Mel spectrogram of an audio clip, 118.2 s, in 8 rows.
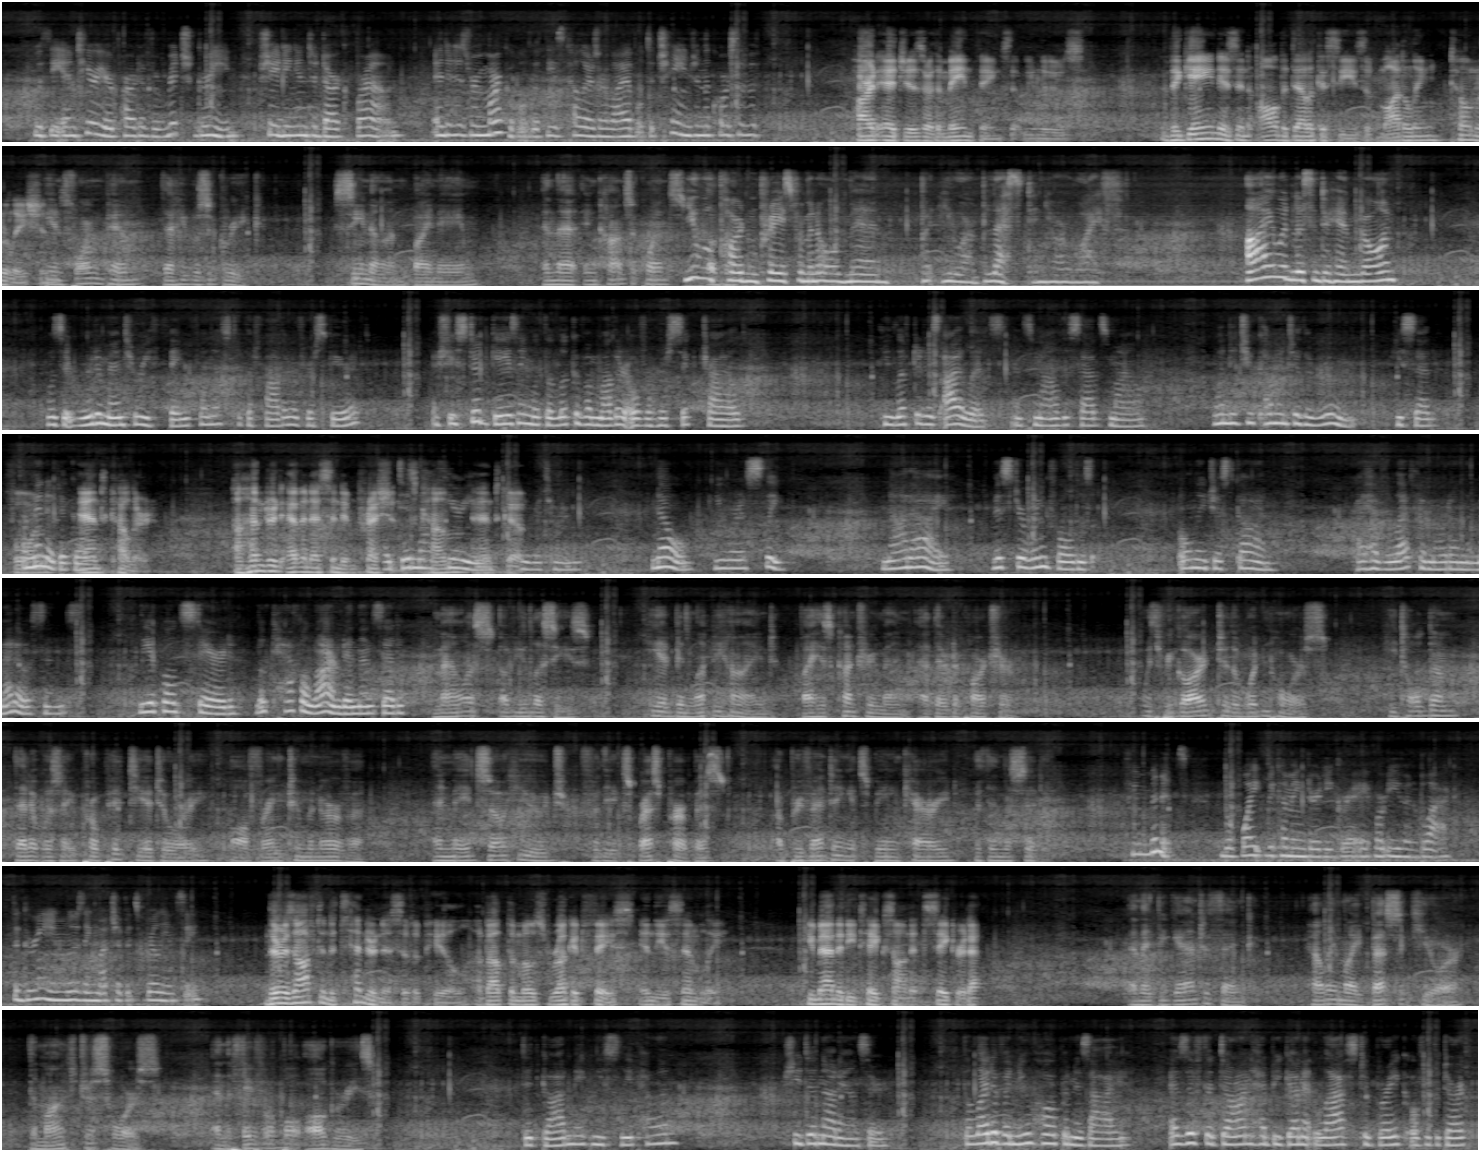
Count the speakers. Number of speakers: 5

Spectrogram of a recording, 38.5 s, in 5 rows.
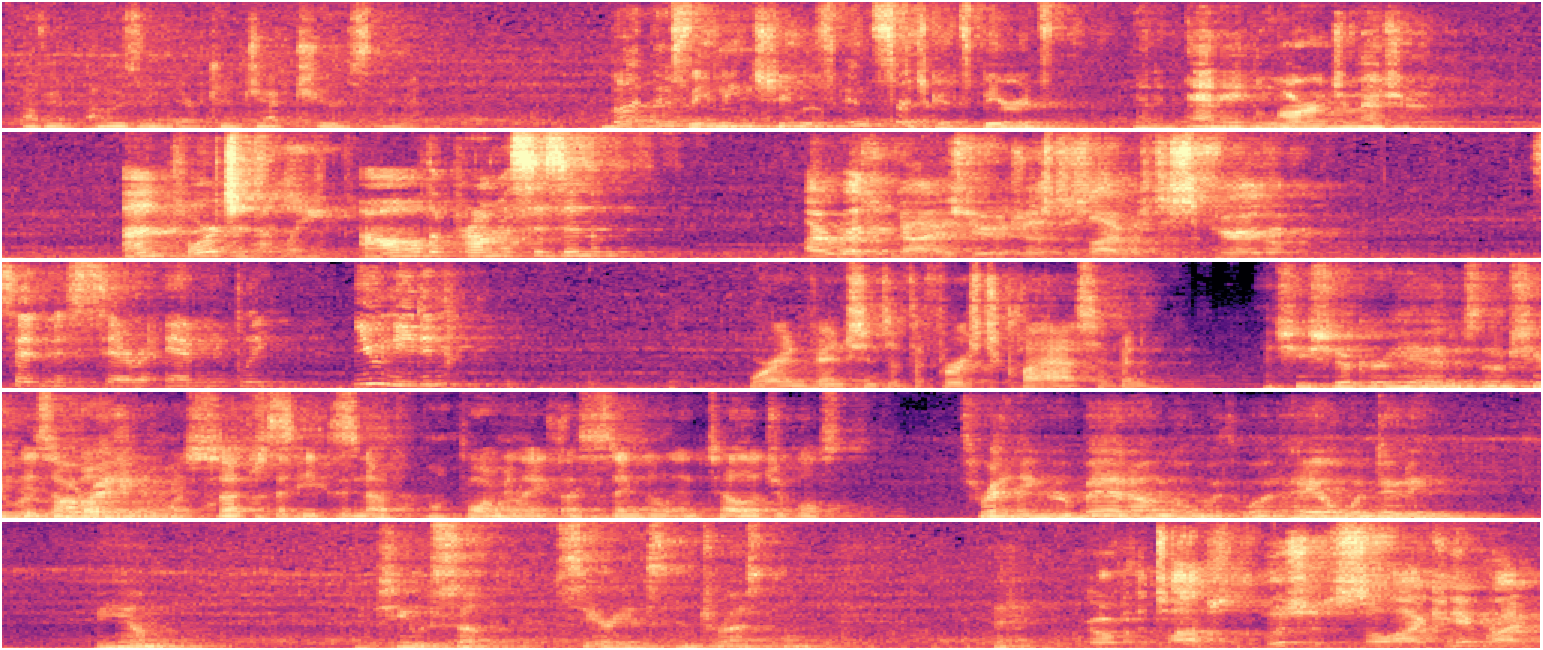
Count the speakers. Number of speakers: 9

